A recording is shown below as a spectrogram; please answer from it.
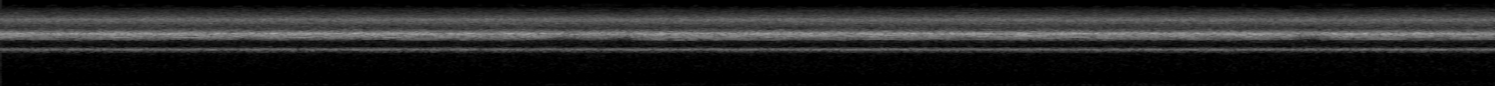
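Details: Cicadas in a Sydney backyard at the start of summer, a continuous shrill, steady droning buzz with no breaks, strongest in a high band with a thinner tone lower down, unchanging in loudness throughout.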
